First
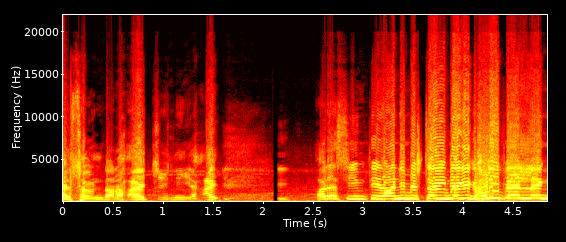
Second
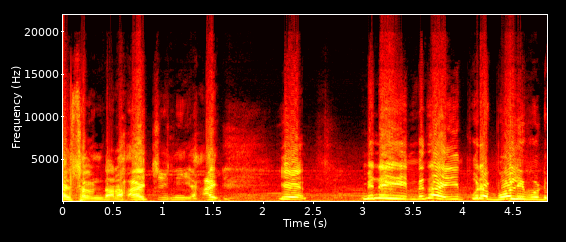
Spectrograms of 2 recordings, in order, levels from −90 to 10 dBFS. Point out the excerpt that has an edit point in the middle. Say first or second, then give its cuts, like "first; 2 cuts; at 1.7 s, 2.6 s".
first; 1 cut; at 2.1 s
